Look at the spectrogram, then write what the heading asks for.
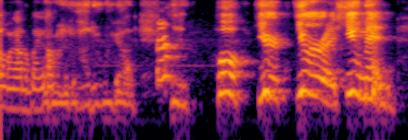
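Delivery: starstruck, gushing, freaking out, said loudly. Retelling meeting someone, acting out freaking out out loud. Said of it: "I was like externally".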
